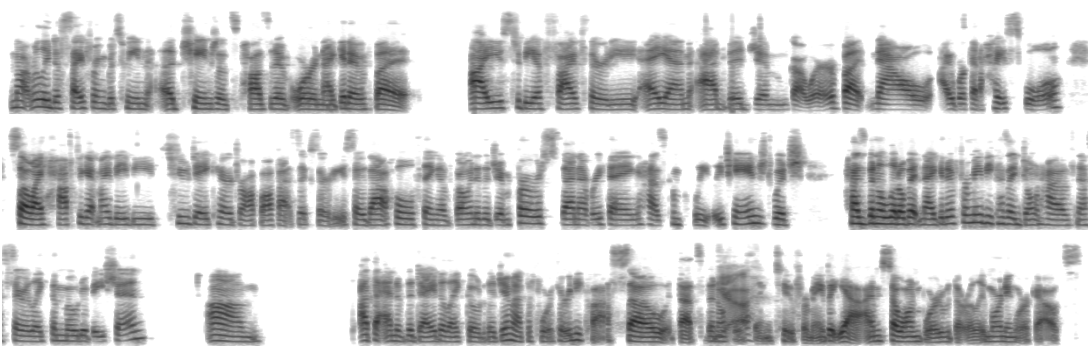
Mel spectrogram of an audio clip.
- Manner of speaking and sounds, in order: other background noise
- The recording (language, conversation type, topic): English, unstructured, How can small adjustments in daily routines lead to meaningful improvements?
- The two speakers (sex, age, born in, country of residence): female, 30-34, United States, United States; female, 30-34, United States, United States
